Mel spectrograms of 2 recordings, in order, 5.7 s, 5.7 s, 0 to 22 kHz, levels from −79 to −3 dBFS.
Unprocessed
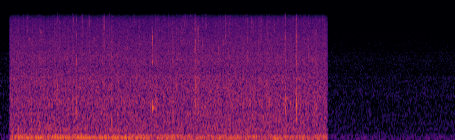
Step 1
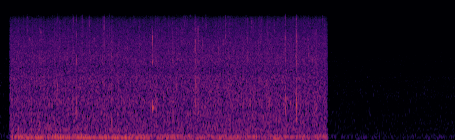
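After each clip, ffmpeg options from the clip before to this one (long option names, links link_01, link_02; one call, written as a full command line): ffmpeg -i in.wav -af "highpass=44,equalizer=frequency=6400:width=0.57:gain=2.5,volume=-8dB" out.wav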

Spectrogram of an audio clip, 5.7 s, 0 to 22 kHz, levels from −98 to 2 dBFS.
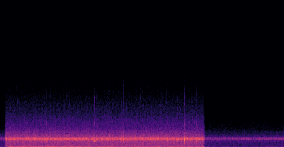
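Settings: ffmpeg -i in.wav -af "lowpass=frequency=1300:width_type=q:width=14,volume=-2.5dB" out.wav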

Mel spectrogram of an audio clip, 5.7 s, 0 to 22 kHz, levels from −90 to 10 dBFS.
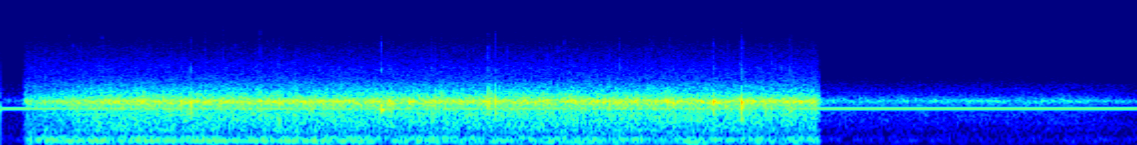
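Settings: ffmpeg -i in.wav -filter_complex "[0:a]acrossover=split=410|2000[link_01][link_02][link_03];[link_02]dynaudnorm=framelen=140:gausssize=5:maxgain=11dB[link_04];[link_01][link_04][link_03]amix=inputs=3:normalize=0,aeval=exprs='val(0)+0.0126*sin(2*PI*980*n/s)':channel_layout=same,crystalizer=i=3:c=0,volume=-3.5dB" out.wav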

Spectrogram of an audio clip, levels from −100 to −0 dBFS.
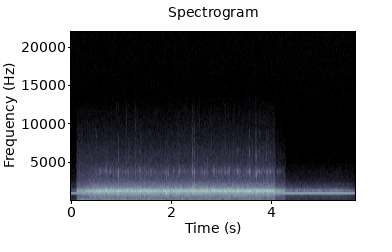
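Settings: ffmpeg -i in.wav -filter_complex "[0:a]asoftclip=type=tanh:threshold=-17.5dB,asplit=2[link_01][link_02];[link_02]aecho=0:1:202:0.282[link_03];[link_01][link_03]amix=inputs=2:normalize=0" out.wav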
